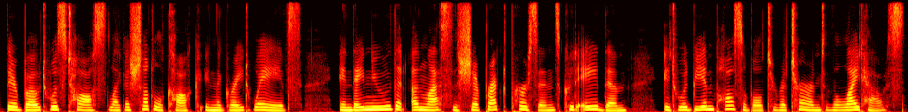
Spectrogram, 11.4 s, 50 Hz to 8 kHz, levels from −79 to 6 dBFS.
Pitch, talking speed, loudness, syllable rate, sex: 205 Hz, 165 wpm, -17 LUFS, 4.4 syllables/s, female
